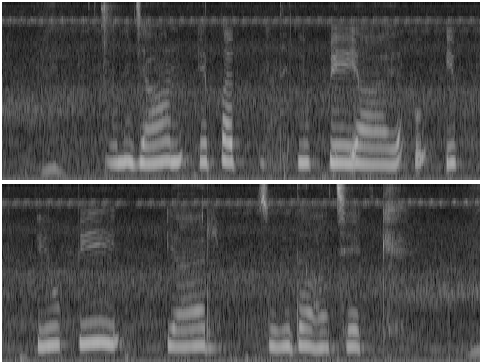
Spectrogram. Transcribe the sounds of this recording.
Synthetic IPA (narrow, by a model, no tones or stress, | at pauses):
ɐmid͡ʒaːnepɐt̪ | jupia | jupi | aɾ | suʋid̪ʱaɦɐt͡ʃʰek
